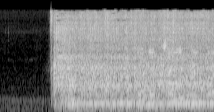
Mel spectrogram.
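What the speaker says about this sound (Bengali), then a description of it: "আমি ছোটো ছোটো টুকরো করে এটাকে মিক্সার গ্রাইন্ডারে ঘুরিয়ে নিলাম।" A mixer grinder blends small pineapple pieces with water, its motor cutting in abruptly after a half-second of silence and holding a loud, steady whirring grind to the end.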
